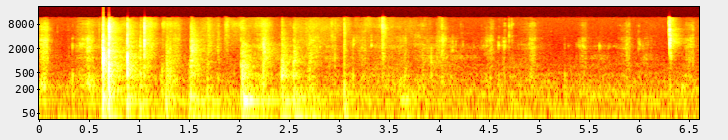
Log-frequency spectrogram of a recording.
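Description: Close-up chewing of a crunchy mouthful of Caesar salad: wet crunches and smacks come thick in the first half, then die away, with one sharp click near the end.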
